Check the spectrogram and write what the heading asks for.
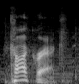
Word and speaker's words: Kokrak: It's K-O-K-R-A-C-R-R-A-K. K-O-K-R-A-K. – K-O-K. – Kokrak. – Kokrak. – R-A-K? – Yeah, I guess it's Kokrak. – I got one of those in my truck. – Kokrak?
